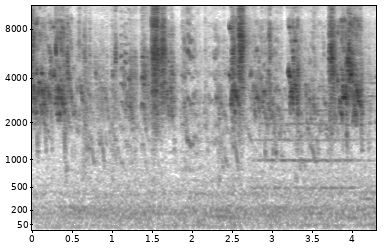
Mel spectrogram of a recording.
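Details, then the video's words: A breeding pair of pet budgies chattering continuously: dense, scratchy high chirps and squeaky warbles come in bursts about once a second, with a faint steady tone in the background. "Cute Budgies Chirping Sounds"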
